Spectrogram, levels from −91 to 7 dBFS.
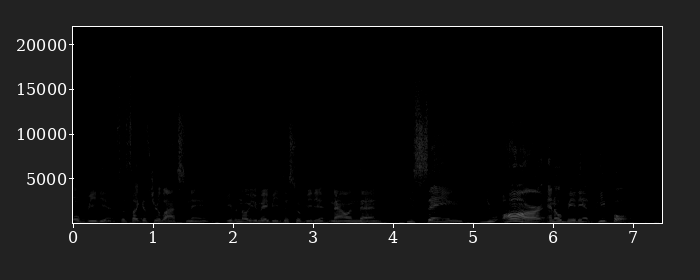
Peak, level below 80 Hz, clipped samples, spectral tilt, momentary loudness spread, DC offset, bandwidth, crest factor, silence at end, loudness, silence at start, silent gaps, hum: -50 dBFS; under -90 dBFS; under 0.1%; -2.5 dB/octave; 6 LU; under 0.1%; 16.5 kHz; 22 dB; 0 s; -66 LUFS; 0 s; none; none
